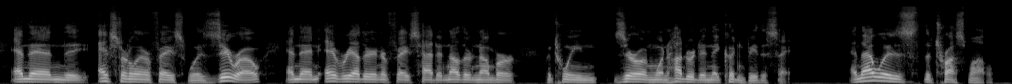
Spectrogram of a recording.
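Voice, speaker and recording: On a very clean recording with a silent background, a man with an American accent speaks in a plain, everyday voice at medium pitch, at a fairly quick pace and with ordinary pitch variation. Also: dry, close sound with no echo. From Texas. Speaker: cybersecurity expert. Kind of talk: interview.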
